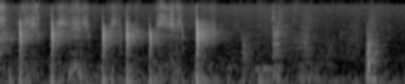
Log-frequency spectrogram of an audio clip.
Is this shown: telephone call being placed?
no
